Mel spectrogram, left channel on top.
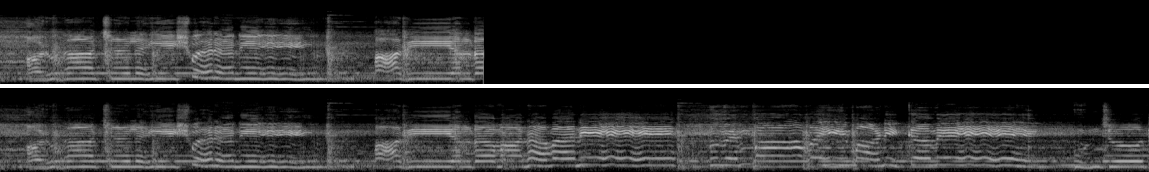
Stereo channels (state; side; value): drops out; left; at 4.9 s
